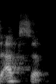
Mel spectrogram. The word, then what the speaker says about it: Aksu: about introduce what's your last name pronounce it correctly my last name is up so okay so say your whole name coming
